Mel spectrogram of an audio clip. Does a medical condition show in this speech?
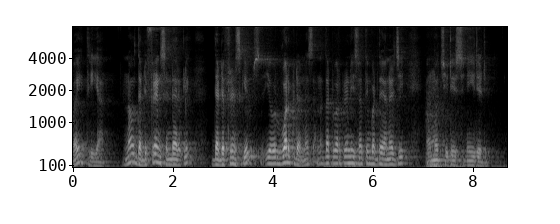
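No.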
